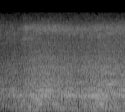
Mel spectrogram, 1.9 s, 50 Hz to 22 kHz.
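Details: 2016 Dodge ProMaster van on its original, water-damaged PCM with a pending P0760 overdrive solenoid code: a brief, even rev with a smooth, steady note and no stumble or misfire, running on all six cylinders.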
